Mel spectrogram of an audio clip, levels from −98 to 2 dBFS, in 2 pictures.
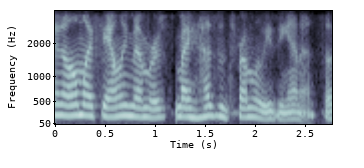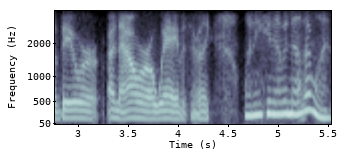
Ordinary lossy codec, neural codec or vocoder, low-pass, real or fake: Opus, 16 kbps; none; 3.6 kHz; real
